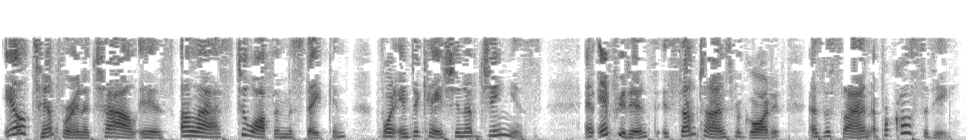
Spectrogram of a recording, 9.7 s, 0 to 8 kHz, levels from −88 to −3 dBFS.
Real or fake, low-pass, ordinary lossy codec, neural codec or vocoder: real; 7.2 kHz; MP3, 24 kbps; none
